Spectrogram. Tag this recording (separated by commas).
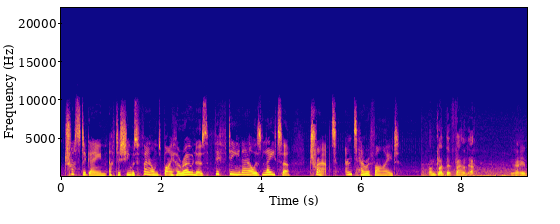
Speech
